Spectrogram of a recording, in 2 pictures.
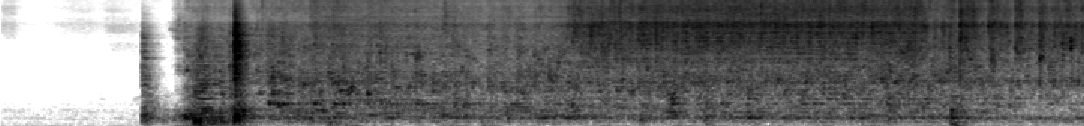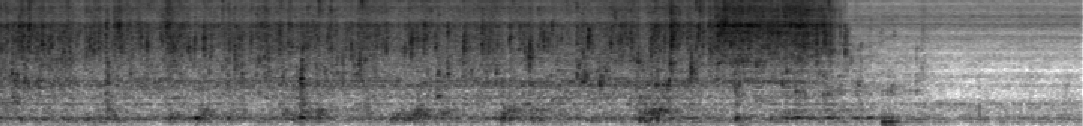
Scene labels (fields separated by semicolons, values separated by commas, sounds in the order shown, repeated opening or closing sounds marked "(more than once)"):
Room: lavatory; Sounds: toilet flushing, running water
